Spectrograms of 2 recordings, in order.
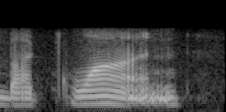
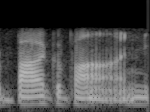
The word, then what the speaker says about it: Bhagavan: So now the chambers actually are known as the Sri Amma Bhagwan, or Bhagavan, you could pronounce it either way, sacred chambers, Sri Amma Bhagavan sacred chambers.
